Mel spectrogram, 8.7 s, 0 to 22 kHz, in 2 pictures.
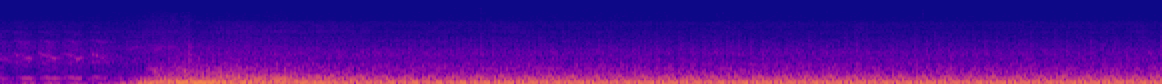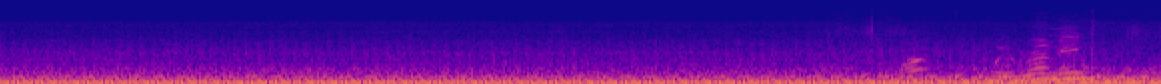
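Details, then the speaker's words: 1UZ turbo V8, first start after a fuel system upgrade with twin 044 pumps, a surge tank and an external regulator: the pumps are audible, then the engine settles into a deep, steady, even idle with no misses or knocks. Healthy. "The 044 is working because you can hear it. Oh, listen to that. So that's it, we're running, it's beautiful."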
